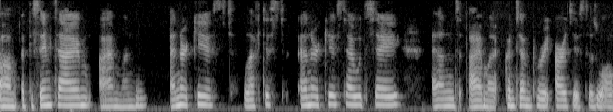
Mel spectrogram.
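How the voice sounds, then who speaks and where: Fairly slow and somewhat breathy, a woman speaks with fairly even intonation. Her voice sits at a medium pitch. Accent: Russian. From Russia, St Petersburg. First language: Russian. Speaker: anti-war activist and artist. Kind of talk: interview.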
